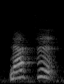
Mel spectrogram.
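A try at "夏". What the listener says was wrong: That doesn't sound right. Natsu. It's natsu. Questionable pitch accent.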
